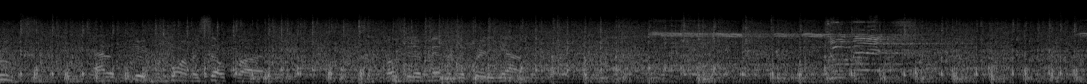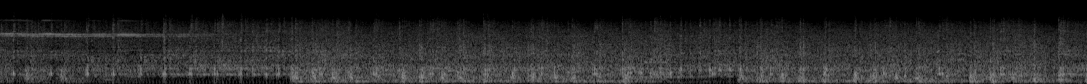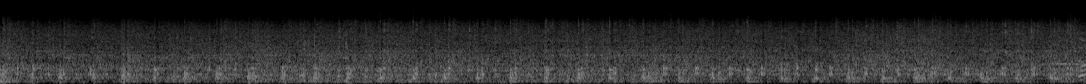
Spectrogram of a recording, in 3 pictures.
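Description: Drill team stepping routine: rhythmic stomps on the gym floor with drums beating, over a din of crowd voices. A high steady tone sounds twice in the middle.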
